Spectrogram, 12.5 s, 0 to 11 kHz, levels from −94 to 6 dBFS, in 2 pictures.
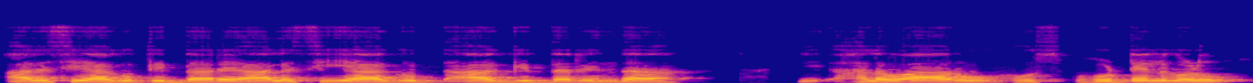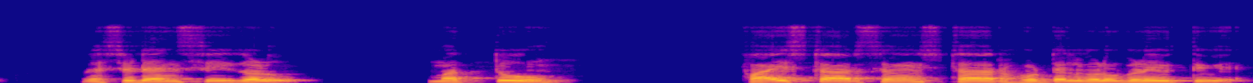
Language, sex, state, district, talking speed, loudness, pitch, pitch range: Kannada, male, Karnataka, Bijapur, 80 wpm, -13 LUFS, 180 Hz, 165-195 Hz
